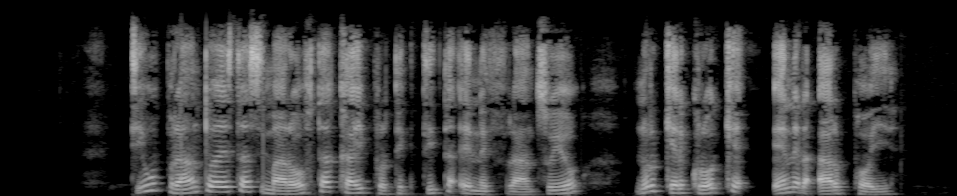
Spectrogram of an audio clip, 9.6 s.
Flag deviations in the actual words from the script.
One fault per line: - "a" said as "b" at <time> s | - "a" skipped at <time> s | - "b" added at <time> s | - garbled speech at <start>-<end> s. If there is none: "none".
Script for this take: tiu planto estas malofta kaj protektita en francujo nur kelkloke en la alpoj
none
